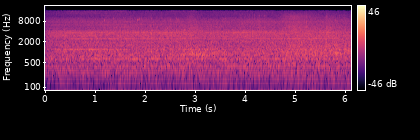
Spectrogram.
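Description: A tram standing at a stop, its onboard equipment giving a steady, even noise with a faint high whine over street sound.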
